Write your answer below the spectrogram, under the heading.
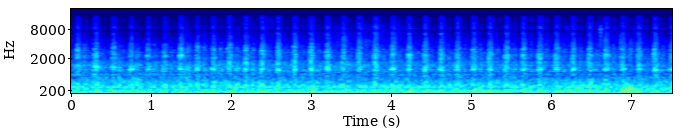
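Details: Rottweiler giving birth to puppies, panting rapidly and steadily, about two and a half breaths per second, as rhythmic soft breathy bursts with a low background hum throughout.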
